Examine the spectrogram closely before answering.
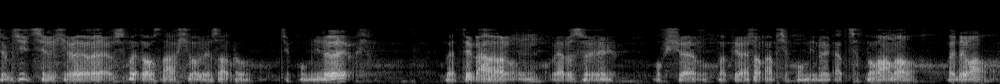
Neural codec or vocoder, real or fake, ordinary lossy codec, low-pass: autoencoder, 44.1 kHz, a latent of 192 numbers a frame, MeloTTS; fake; MP3, 24 kbps; 5.4 kHz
